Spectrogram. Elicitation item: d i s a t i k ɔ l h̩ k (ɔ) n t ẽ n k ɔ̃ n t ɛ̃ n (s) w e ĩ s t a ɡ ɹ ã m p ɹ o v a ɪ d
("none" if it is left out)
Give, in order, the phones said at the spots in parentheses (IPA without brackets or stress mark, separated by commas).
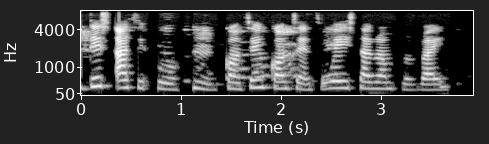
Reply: ɔ̃, t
